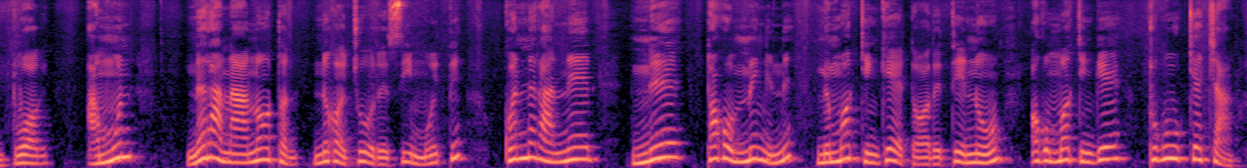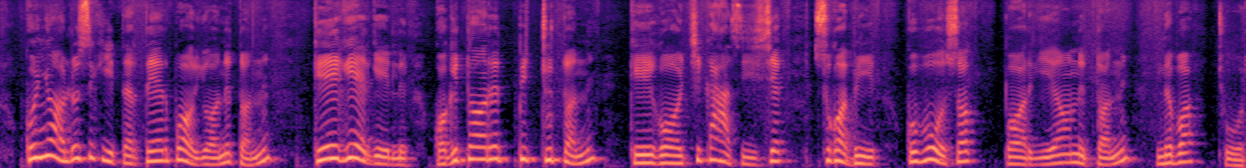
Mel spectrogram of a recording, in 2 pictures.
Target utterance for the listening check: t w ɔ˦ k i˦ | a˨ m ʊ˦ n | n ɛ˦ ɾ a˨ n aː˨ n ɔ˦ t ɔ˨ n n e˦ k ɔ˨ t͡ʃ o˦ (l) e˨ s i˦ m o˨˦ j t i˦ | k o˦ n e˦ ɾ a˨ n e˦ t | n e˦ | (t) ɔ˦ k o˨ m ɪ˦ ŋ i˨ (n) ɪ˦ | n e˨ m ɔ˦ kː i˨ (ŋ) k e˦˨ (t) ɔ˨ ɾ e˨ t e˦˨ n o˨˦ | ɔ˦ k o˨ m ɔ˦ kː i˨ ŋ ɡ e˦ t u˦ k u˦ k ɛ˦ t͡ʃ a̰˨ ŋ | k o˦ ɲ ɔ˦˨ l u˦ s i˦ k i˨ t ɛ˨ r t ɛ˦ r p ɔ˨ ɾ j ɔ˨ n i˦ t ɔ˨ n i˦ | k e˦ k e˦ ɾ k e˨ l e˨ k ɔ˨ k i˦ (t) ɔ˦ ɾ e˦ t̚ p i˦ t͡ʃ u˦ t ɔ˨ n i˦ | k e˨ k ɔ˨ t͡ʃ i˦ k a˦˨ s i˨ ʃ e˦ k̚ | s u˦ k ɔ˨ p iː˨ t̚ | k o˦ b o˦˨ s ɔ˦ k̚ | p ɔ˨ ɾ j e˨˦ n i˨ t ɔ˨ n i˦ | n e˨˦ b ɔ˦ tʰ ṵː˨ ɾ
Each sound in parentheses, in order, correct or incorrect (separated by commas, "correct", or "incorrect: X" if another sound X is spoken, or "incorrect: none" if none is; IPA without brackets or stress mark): incorrect: ɾ, correct, correct, correct, correct, correct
